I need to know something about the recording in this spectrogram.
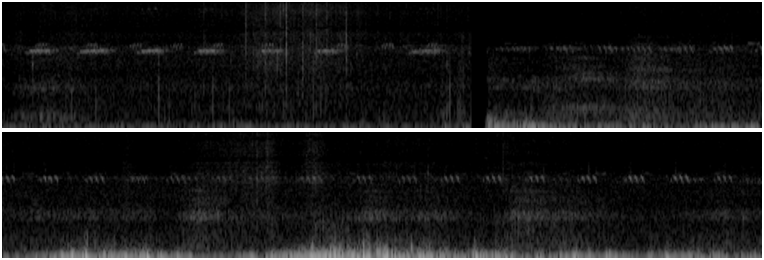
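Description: Cricket chirping steadily, about three chirps a second, over a low rumbling noise that grows louder about five seconds in.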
